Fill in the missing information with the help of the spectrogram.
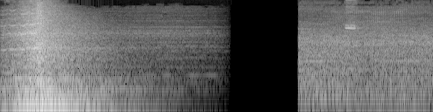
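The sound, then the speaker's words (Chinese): A single small car rushes past in a loud whoosh that swells and then fades away over about two seconds. A short silence follows, then a steady, low traffic hum. “路过的小汽车锁定了修理厂员工。”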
